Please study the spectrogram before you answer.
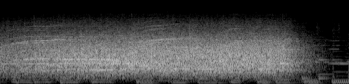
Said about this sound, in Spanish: Un aplauso para él.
